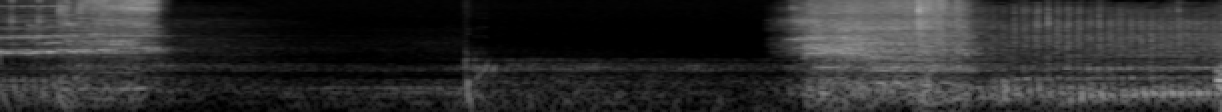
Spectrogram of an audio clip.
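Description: Horror movie trailer sound design: a low, dark drone, a sudden hit a little past two seconds in followed by a deep rumble, then a loud rushing surge from about four seconds in.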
